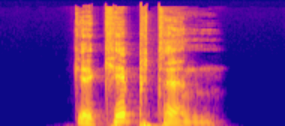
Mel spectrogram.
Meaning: strong dative masculine/neuter singular of gekippt
- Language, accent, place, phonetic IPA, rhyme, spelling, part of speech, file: German, Germany, Berlin, [ɡəˈkɪptəm], -ɪptəm, gekipptem, adjective, De-gekipptem.ogg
